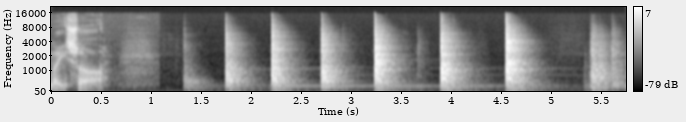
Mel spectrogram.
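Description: Small metal clicks and taps sound as a tool is set against a saw table.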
